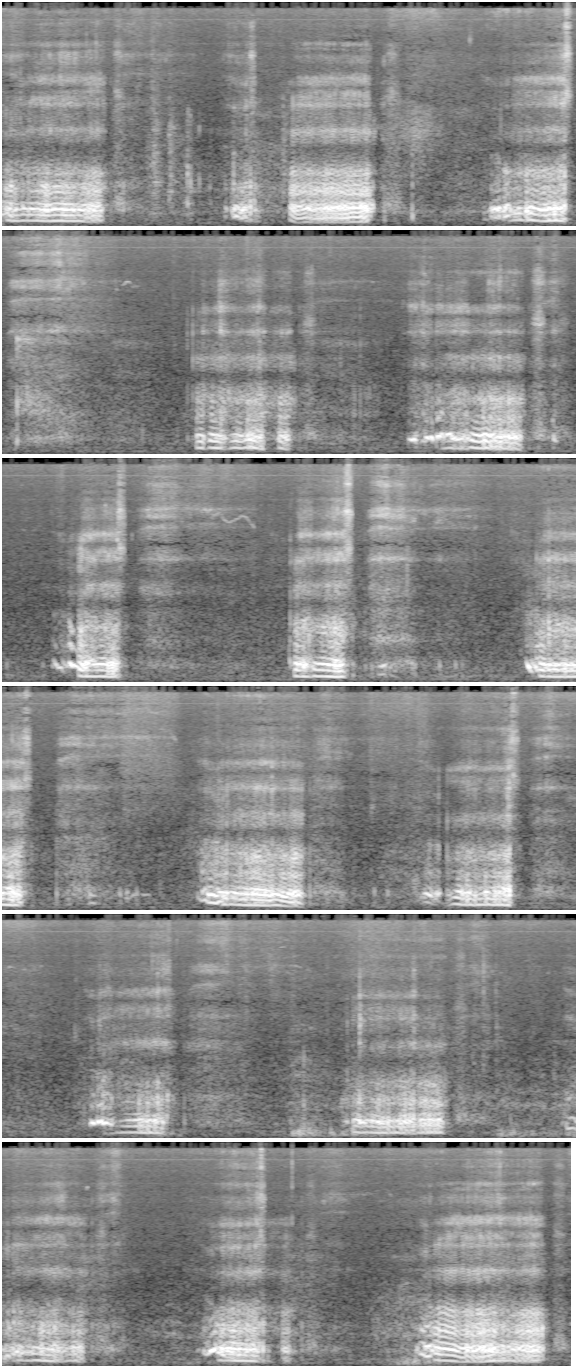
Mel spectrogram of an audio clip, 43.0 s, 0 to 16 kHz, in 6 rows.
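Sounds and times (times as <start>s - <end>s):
pet snoring and grunting: 0.0s - 1.6s, 2.8s - 4.9s, 6.0s - 7.6s, 9.5s - 11.1s, 12.2s - 14.3s, 15.0s - 16.7s, 17.9s - 19.7s, 20.9s - 22.8s, 24.0s - 25.8s, 26.8s - 28.5s, 29.8s - 31.0s, 32.3s - 34.6s, 35.7s - 37.4s, 38.4s - 39.7s, 41.0s - 42.9s.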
